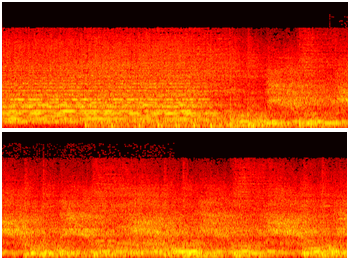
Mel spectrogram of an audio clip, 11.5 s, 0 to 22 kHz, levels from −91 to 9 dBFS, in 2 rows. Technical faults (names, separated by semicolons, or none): sample clock jitter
